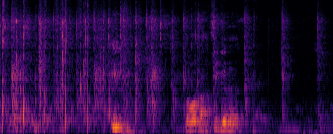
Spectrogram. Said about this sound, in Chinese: 他要受洗，我们一起鼓掌向他庆贺祝贺。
